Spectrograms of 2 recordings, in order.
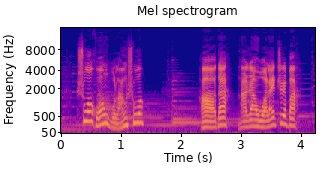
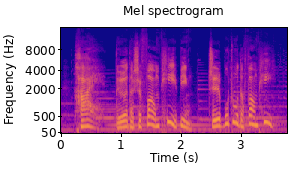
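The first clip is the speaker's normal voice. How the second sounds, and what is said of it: Hushed, lowered whisper. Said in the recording (Chinese): “压低声音， 小声说道”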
